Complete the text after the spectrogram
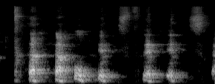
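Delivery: incredulous words lost in laughter; slow, breathless laughing disbelief; real laughing. Real, not acted. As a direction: crack up while talking. Laughing reaction to the page.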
